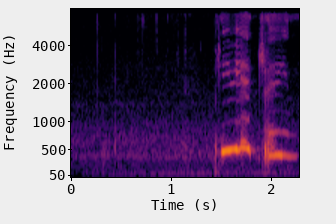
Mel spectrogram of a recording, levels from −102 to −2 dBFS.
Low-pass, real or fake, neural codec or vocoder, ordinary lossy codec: 7.2 kHz; real; none; AAC, 32 kbps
